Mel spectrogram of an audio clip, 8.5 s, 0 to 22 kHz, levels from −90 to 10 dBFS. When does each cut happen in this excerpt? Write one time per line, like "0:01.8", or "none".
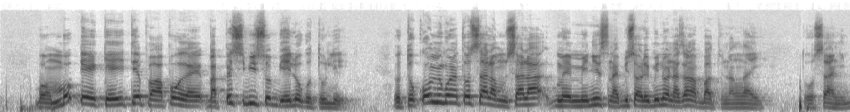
none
